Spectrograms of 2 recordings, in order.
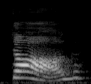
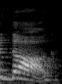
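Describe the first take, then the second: First: Dog said loud and deliberate, jaw dropping once; teacher modelling dog as one beat; slow syllable demo. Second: Said in the usual way. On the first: Shown as a demonstration. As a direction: drop the chin clearly on dog for a child. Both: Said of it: "pay attention to how many times their chin goes".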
